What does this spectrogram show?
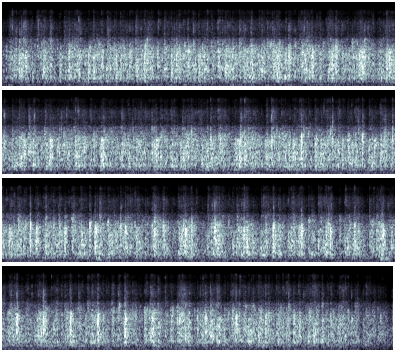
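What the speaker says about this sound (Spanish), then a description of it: "Yo pido un aplauso para las madres." Sustained audience applause at a public talk on press and human rights in Argentina, a dense, even wash of many hands clapping that holds steady and loud throughout with no pauses.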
